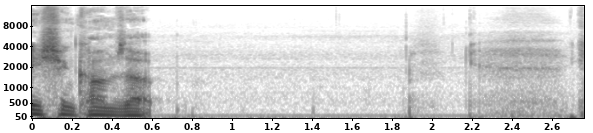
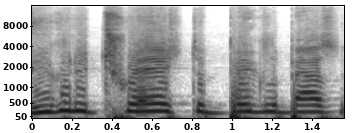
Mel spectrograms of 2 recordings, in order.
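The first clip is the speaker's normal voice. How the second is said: high, loud, outraged fan voice; indignant fan; 8 semitones higher, 7 dB louder than usual. Retold or imitated. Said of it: "I know some of you are like".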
